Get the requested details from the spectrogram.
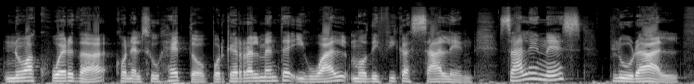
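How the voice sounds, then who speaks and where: Smooth-voiced man teaching grammar. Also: on the high side. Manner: explanatory, with frequent self-corrections and fillers. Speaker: language teacher. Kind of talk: grammar lecture.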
